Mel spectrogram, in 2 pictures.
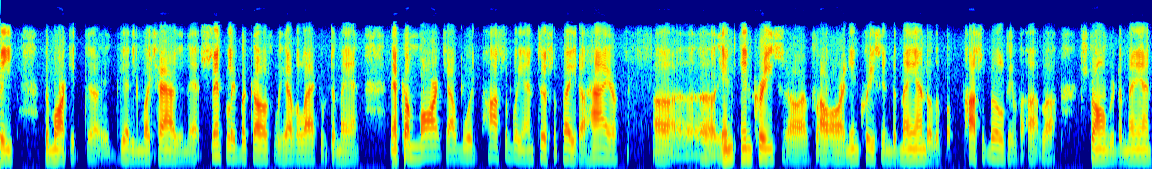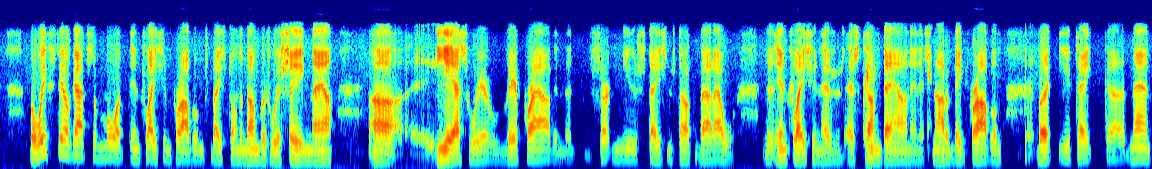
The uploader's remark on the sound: August 2023 Monthly Cotton Conference Call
